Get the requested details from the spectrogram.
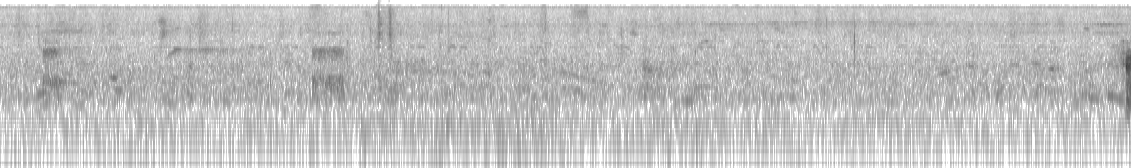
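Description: A large crowd murmurs steadily in an open stadium.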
